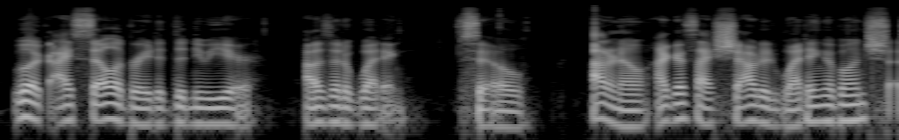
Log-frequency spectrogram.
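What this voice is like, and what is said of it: Hoarse, fading voice. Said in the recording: “most people have probably noticed by now. I don't know if you guys notice. I'm losing my voice. I think the process has begun.”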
